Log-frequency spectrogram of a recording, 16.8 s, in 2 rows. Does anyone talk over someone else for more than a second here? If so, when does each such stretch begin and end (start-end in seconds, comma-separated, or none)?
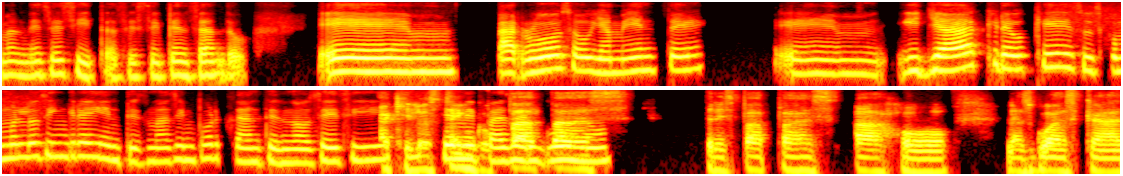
11.2-12.9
